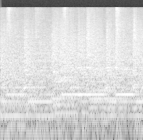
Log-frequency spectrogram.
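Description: Jazz quartet playing live: a drum kit played with sticks, cymbals struck in a steady pattern, under held melodic notes that move from pitch to pitch.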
